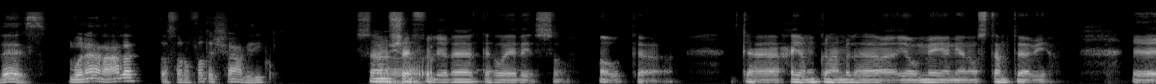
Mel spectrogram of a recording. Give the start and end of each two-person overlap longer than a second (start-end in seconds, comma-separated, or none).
none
